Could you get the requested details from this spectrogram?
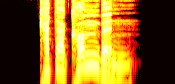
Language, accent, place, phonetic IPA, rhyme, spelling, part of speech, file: German, Germany, Berlin, [kataˈkɔmbn̩], -ɔmbn̩, Katakomben, noun, De-Katakomben.ogg
- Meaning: plural of Katakombe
